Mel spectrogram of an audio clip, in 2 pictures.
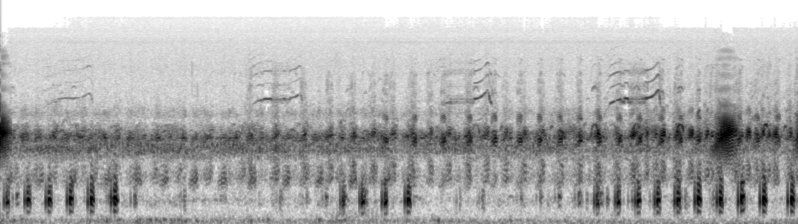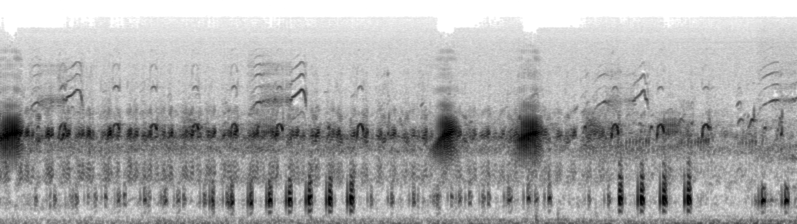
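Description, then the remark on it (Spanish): A spadefoot toad calls from underwater, a muffled run of soft, low pulses repeating steadily throughout, set against a busier, brighter chorus of other calling amphibians. “Este otro, más débil y sordo, corresponde al sapo de espuelas y es solo la parte audible de un sonido emitido bajo el agua.”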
